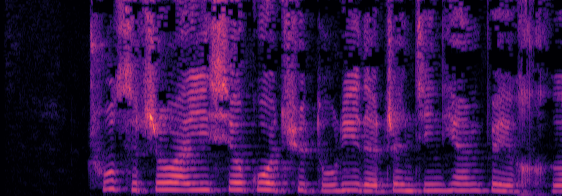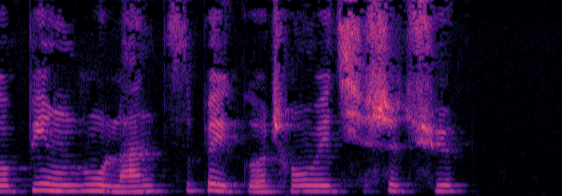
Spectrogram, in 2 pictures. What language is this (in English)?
Chinese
